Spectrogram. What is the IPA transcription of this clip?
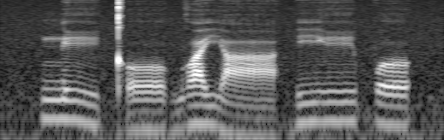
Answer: niː˦˨kʼoː˨ ɡʷa˦ja˨ | jiː˦pʊ˦

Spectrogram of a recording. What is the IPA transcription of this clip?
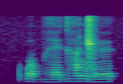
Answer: ɓɔbʱɛ ɡʱaŋ͡ǁø

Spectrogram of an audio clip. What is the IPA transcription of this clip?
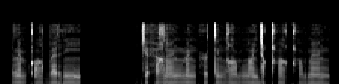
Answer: læ̃mqʼɑ̃ʁbærĩ | cɛhæʁɾæ̃ŋ mæ̃ŋhə˞tɛ̃ŋʁɑ̃m nɑ̃ɟɪ qʰæ̃ʁqʰɑ̃bæ̃ŋ

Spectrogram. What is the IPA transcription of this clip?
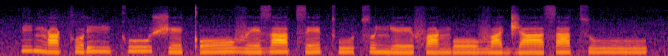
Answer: i˦ŋa˨kʰʊ˨ ɾiː˦˨kʰuː˦ ʃe˨ kʼoː˨˦ve˨za˦t͡se˨˦ tʰu˦ t͡sʊ˦ɲeː˨fa˨ŋoː˨ va˨d͡ʒaː˨sa˦ t͡suː˦

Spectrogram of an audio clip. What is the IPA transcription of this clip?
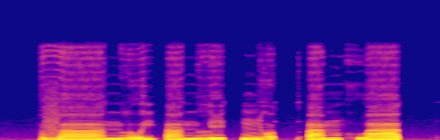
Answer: vaː˨˩nlo̰˧˨jʔa˨˩nli˦˥t̚ ɲɔ˨˩t̚ ʔa˧mhwa˦˥t̚

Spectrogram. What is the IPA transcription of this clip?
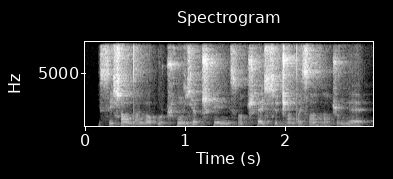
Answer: sɪɕɔ̃dˤe ŋoʔuʈ͡ʂʰũʑɛ ʈ͡ʂʰe ŋɪsɔ̃ʈ͡ʂʰɛ ɕɪɖ͡ʐĩ dˤosʲẽzˤẽʈ͡ʂʊ ŋɛ

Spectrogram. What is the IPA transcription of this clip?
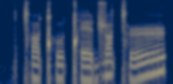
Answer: ǀʰɒǃʰoǃʰɛɖ͡ʐɒ ǀʰə˞

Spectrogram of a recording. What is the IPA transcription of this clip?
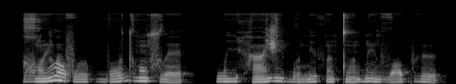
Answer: ʁʷĩlɔfʊ | bodʱõsʷɛ | wi hãʒi ɓʊniθə̃ tʷə̃ɓĩ vɔbʱʏ

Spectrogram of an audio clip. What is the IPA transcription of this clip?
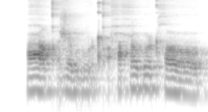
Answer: ʕɤqʼə̰ʒɘwṵ βṵɖqʼə̰ħə ħuʔuːɖ χoː

